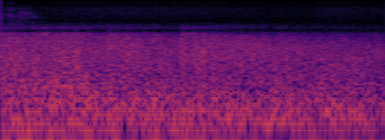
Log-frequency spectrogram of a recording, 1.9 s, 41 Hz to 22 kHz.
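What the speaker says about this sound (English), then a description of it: "There's going to be explosions like this every 2 seconds in this game" Game explosions from the PlayStation action title Silent Bomber: a dense, continuous low rumble of blasts rolling together for about two seconds, loud and broadband with no clear gaps and no talking.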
